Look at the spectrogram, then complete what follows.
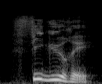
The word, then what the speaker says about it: figurer: Figurer. Okay, so here you get this G and U together without any vowel after, so you will pronounce this combination U-G-U, sorry.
